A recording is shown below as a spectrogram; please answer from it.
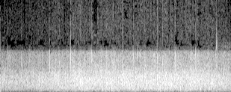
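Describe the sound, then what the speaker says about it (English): Steady, loud applause from a crowd fills the whole moment, an even wash of clapping with no breaks. "Give him a round of applause"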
